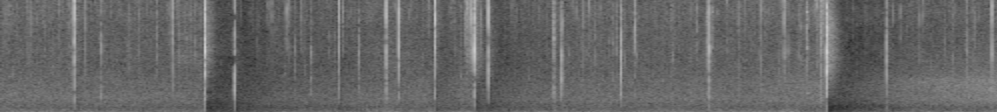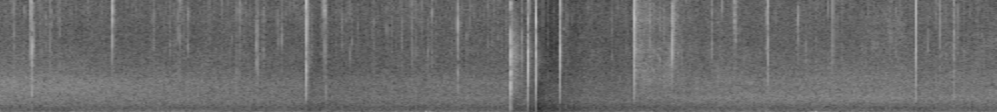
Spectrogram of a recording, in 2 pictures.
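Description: Flames roar softly over burning logs.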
